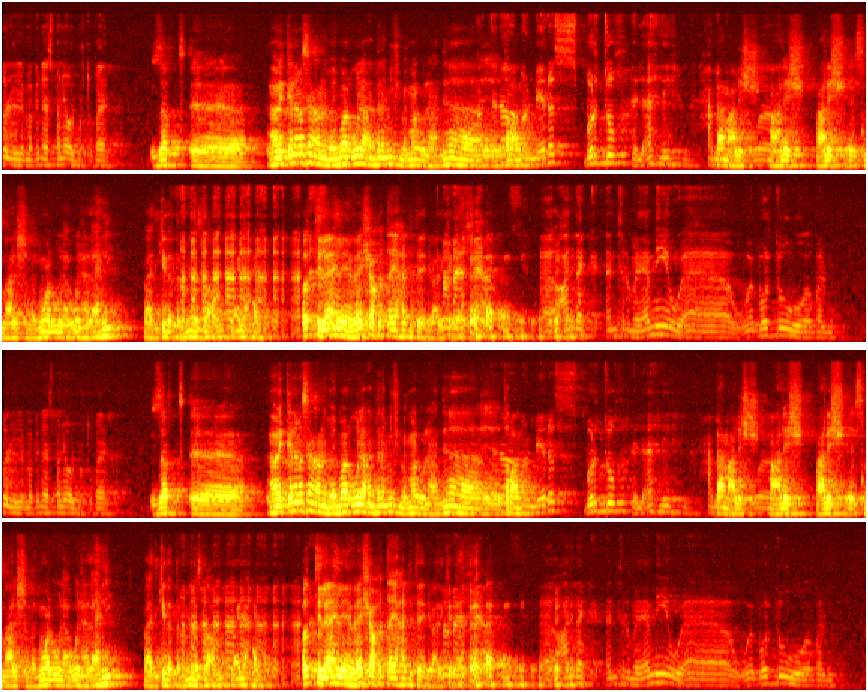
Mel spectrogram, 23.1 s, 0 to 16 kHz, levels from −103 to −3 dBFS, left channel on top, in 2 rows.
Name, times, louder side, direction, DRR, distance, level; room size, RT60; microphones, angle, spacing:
voice 1, 0.0-1.5 2.7-3.0 6.3-10.4 13.9-15.9 17.4-18.1 18.7-22.6, left 2 dB, 90° left, 3 dB, 3.3 m, -38 dB
voice 2, 2.0-3.2 3.5-6.9 9.5-13.1 13.4-15.0 15.5-18.3 18.9-19.0, right 1 dB, 25° right, 3 dB, 3.1 m, -24 dB
25.5 x 23.5 x 7.9 m, 0.65 s
head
